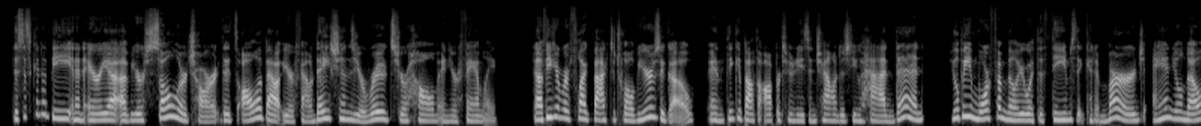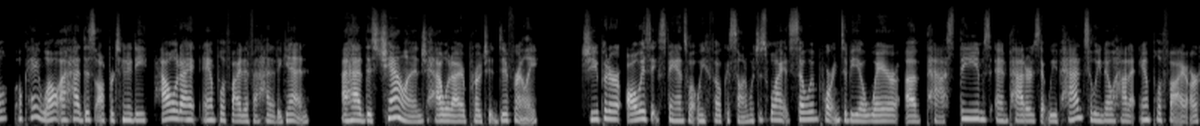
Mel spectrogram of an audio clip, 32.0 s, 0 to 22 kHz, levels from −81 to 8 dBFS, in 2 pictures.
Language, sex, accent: English, female, American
